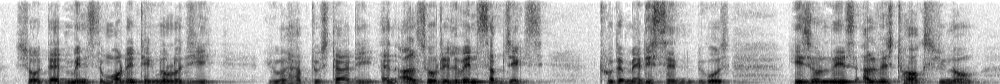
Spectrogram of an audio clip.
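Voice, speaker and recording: The speaker talks at a moderate pace in a Tibetan accent. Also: man, medium pitch for a man, ordinary pitch variation. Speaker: Tibetan medicine physician and teacher. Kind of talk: presentation. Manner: halting, many fillers.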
